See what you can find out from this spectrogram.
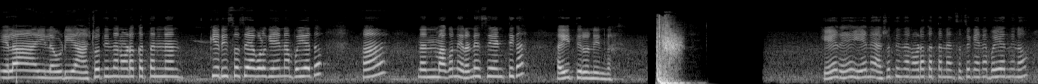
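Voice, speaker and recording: A woman's voice: very high-pitched, steady tone, fast talker, long pauses, heavy background noise. A woman voicing a commanding, scolding middle-aged mother-in-law. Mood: bossy.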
